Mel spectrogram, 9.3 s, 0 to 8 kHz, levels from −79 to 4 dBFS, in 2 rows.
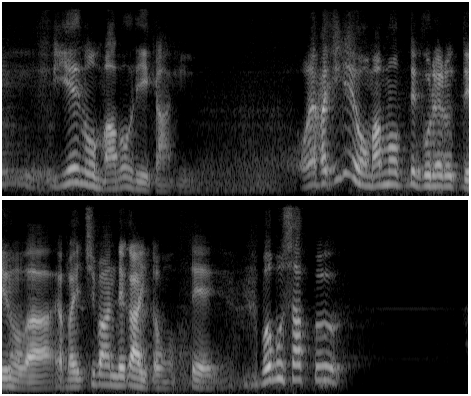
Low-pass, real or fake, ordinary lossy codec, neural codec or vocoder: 7.2 kHz; fake; Opus, 24 kbps; codec, 16 kHz, about 1 kbps, DyCAST, with the encoder's durations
